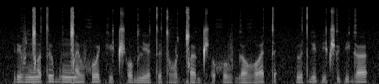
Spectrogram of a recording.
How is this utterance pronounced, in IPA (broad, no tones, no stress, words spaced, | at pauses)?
ɾʲɤvŋ͡ǀɤtɯbɤ ŋ͡ǀɛvχʷœkʲɯ t͡ʃʼoɡ lʲœtɯt ʁʷɯǀœɡt͡ʃʼə χʷɯvɡœʁʷɛt | ɯtɡɛ pʲɛt͡ʃʼɯ pʲɯɡœ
